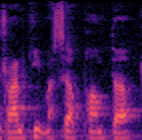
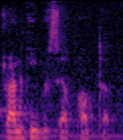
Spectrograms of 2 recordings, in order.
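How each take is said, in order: First: Said in the usual way. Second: Quiet falling repeat; softer echo. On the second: Shown as a demonstration. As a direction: repeat it softly, falling away.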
